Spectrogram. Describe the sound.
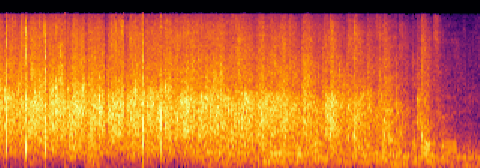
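Audience applause welcomes a lecture speaker: dense, steady clapping from a large crowd that holds strong throughout, then thins and fades near the end.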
